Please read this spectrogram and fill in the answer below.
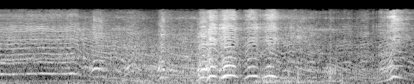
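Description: Small nitro engine of a radio-controlled truggy running at a steady high pitch for about the first second, then fainter, with a few short rising-and-falling sounds about halfway in.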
